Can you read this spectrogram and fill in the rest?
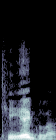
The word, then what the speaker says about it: Keilah: I just want you to know that I looked up in the pronunciation book in my office, this city, and the pronunciation is Keilah.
